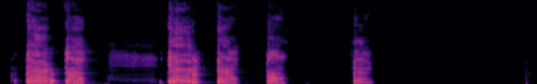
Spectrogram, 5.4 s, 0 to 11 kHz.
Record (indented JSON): {
  "cough_length": "5.4 s",
  "cough_amplitude": 32768,
  "cough_signal_mean_std_ratio": 0.38,
  "survey_phase": "beta (2021-08-13 to 2022-03-07)",
  "age": "65+",
  "gender": "Male",
  "wearing_mask": "No",
  "symptom_cough_any": true,
  "symptom_new_continuous_cough": true,
  "symptom_runny_or_blocked_nose": true,
  "symptom_sore_throat": true,
  "symptom_fatigue": true,
  "symptom_change_to_sense_of_smell_or_taste": true,
  "symptom_loss_of_taste": true,
  "symptom_onset": "5 days",
  "smoker_status": "Never smoked",
  "respiratory_condition_asthma": false,
  "respiratory_condition_other": false,
  "recruitment_source": "Test and Trace",
  "submission_delay": "2 days",
  "covid_test_result": "Positive",
  "covid_test_method": "RT-qPCR",
  "covid_ct_value": 14.3,
  "covid_ct_gene": "N gene",
  "covid_ct_mean": 14.5,
  "covid_viral_load": "17000000 copies/ml",
  "covid_viral_load_category": "High viral load (>1M copies/ml)"
}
